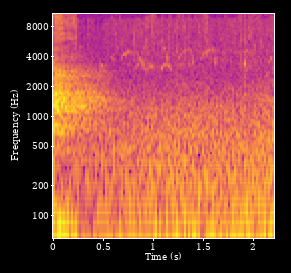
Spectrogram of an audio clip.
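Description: Near silence, with a few faint, short bird chirps about half a second to a second and a half in.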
